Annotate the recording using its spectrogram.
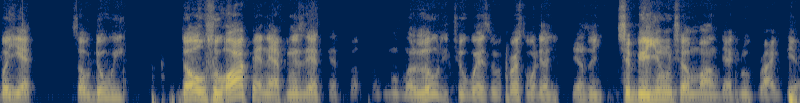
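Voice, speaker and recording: A man with an American accent has a plain, everyday voice at a fairly high pitch. He talks at a fairly quick pace in a dry, close sound with no echo. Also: ordinary pitch variation. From Alabama, US South. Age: 60s. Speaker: audience member asking a question. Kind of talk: question at a community panel.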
